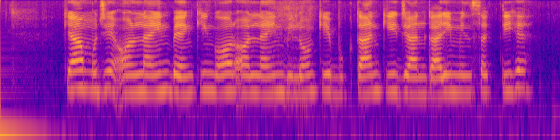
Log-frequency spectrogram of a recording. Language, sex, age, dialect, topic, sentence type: Hindi, female, 18-24, Garhwali, banking, question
